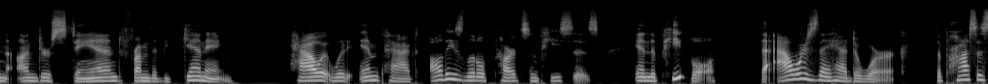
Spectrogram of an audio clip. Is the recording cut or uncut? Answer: uncut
